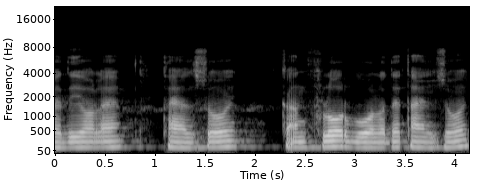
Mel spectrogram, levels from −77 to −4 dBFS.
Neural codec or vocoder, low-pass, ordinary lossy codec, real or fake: codec, 16 kHz, 16 kbps, FreqCodec, larger model; none; none; fake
